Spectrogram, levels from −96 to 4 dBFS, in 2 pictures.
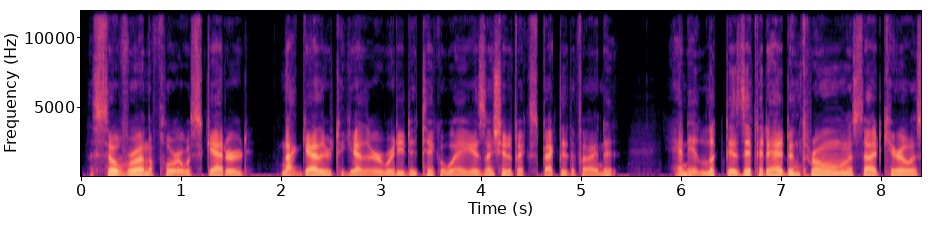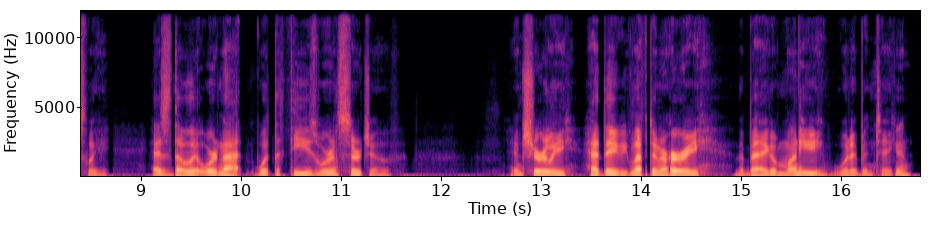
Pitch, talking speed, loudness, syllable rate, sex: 115 Hz, 220 wpm, -20 LUFS, 6.2 syllables/s, male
